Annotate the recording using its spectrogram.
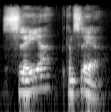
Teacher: smoothing means that we sort of skip the second element of the diphthong so we are lazy we don't want to pronounce everything and we lengthen that first element a bit and so you end up with two vowel qualities instead of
